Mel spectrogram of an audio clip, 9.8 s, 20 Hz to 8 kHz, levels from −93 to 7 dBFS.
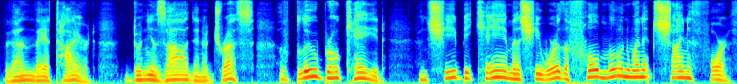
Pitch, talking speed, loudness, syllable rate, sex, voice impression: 140 Hz, 140 wpm, -18 LUFS, 3.9 syllables/s, male, masculine, adult-like, slightly soft, slightly sincere, slightly unique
